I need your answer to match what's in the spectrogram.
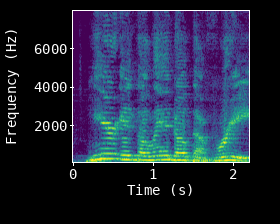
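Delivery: ordinary delivery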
